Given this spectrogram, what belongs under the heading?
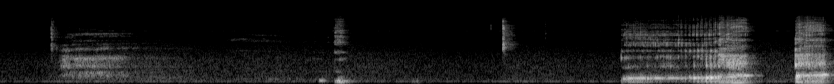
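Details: Someone burping on their own, slowed down in playback: long, deep, rumbling belches with a few short clicks between them; burping.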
